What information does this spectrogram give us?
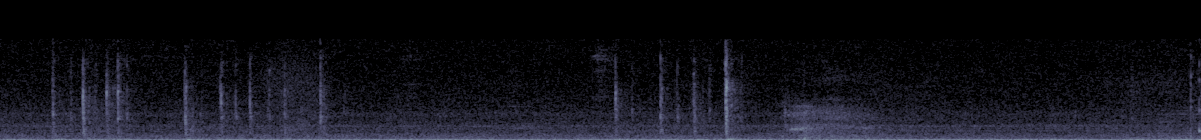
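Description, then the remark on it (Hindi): Quick bursts of keystrokes clatter on a computer keyboard as a person types their name, email ID and website URL into a comment form: irregular clusters of sharp clicks with brief pauses, fairly quiet over a low steady hum, with no voices. “मैं यहाँ पे अपना नाम डाल देता हूँ यहाँ पे अपनी ईमेल आईडी डाल देता हूँ यहाँ पे अपनी वेबसाइट का यू डाल देता हूँ”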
